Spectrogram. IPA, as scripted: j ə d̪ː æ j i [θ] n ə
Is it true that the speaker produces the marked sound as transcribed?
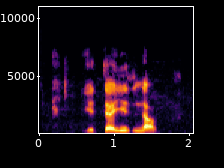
no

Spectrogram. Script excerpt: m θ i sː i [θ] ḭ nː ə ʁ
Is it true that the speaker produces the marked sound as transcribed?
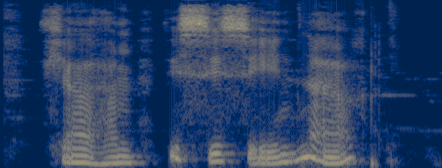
no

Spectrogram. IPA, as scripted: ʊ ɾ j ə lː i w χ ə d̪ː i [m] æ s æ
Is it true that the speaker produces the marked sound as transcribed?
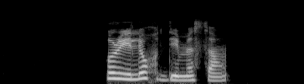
yes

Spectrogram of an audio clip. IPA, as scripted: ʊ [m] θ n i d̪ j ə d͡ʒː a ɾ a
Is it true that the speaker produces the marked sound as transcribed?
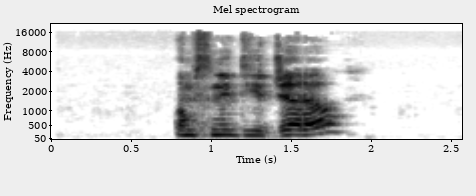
yes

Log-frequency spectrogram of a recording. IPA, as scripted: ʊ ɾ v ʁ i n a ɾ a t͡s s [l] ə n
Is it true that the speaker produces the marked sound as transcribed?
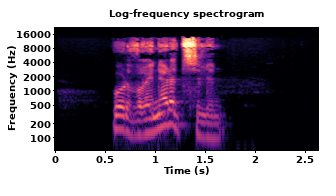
yes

